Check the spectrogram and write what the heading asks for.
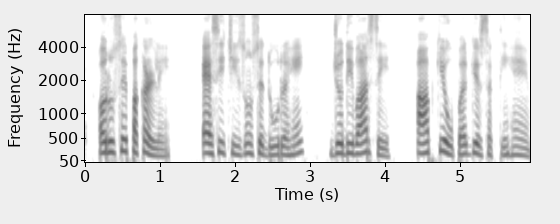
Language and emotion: Urdu, neutral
